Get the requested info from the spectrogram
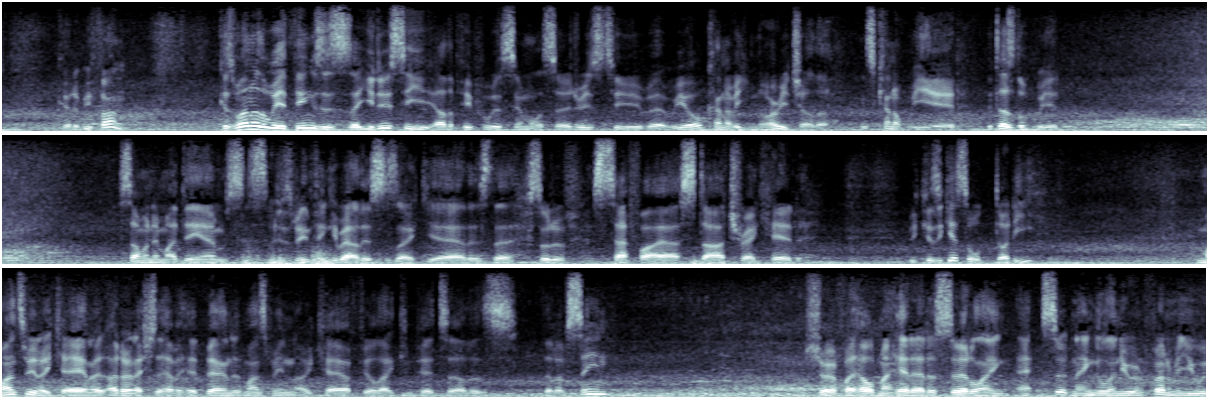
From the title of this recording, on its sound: Istanbul, Walk and Talk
